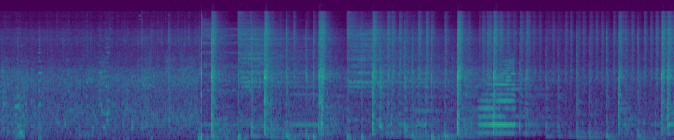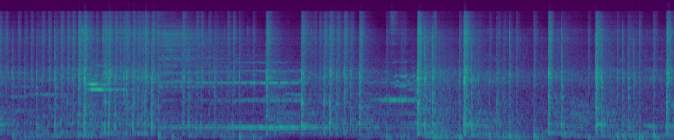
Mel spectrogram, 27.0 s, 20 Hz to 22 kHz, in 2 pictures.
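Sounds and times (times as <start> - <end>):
drum kit playing: 4.0 - 26.9
held pitched instrument notes: 15.0 - 22.4.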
